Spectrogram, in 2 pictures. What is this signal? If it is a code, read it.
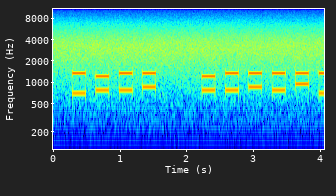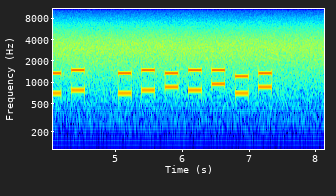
DTMF, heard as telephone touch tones, dialled by machine, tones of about 200 ms, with phone line noise. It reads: 2458 4585026 2686#18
